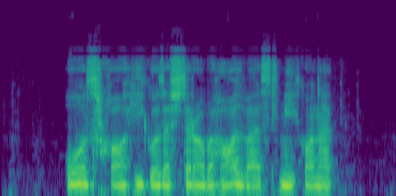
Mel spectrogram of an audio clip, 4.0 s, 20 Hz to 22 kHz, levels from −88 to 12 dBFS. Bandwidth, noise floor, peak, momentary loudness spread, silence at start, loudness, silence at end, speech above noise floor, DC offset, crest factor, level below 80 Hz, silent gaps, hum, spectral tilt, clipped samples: 9.2 kHz; -62 dBFS; -2 dBFS; 4 LU; 0.7 s; -14 LUFS; 0.65 s; 49 dB; under 0.1%; 14 dB; -44 dBFS; none; none; -5.5 dB/octave; under 0.1%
